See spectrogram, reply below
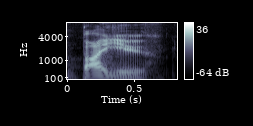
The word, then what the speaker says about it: Bayou: Created in celebration of the spirit of Mardi Gras and the pride of Louisiana, the rare Bayo. I'm going to show this up. – How do you spell it? – Yeah, B-A-B-A-Y-O, like the Louisiana Bayo, right? – Oh, Bayou. – Bayou.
